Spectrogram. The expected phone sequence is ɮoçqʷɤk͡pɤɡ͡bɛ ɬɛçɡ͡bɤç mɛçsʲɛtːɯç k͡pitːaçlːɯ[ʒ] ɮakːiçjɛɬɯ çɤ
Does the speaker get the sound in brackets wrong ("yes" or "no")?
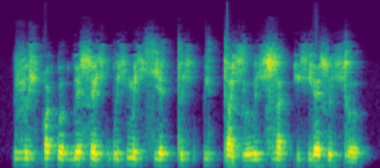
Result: yes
